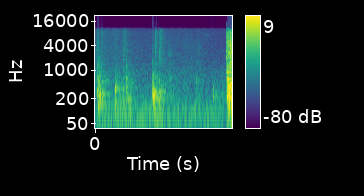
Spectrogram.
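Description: A wooden door opens.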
